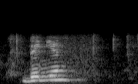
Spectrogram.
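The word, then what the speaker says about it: Binyon: Bingan. Spell that.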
